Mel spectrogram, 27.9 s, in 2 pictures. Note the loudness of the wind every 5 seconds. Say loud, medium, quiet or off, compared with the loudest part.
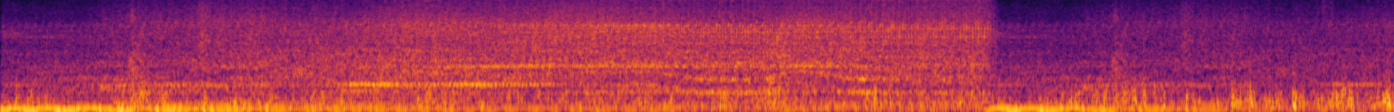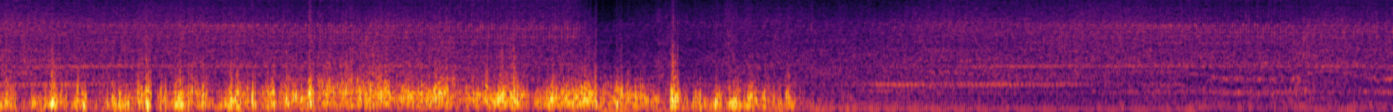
quiet, quiet, medium, loud, loud, off.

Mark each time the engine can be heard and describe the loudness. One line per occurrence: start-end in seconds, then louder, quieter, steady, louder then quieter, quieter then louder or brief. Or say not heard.
0.0-27.8 quieter.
